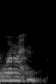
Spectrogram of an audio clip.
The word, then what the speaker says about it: Wound Man: und in brackets so if i'm being extra pretentious i pronounce it as woman with a silent wound i think there's something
